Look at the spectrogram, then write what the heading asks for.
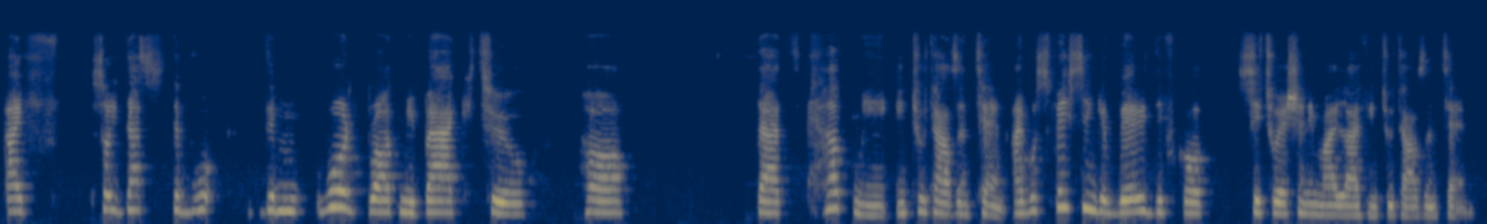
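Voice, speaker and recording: Slow, earnest woman with a Persian accent. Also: medium pitch. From Iran. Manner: earnest, halting, with many restarts. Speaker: class participant. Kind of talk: personal testimony.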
